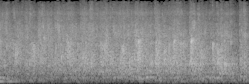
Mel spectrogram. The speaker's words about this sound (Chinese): 是不是手痒啊？这种也要鼓掌的，这讲故事啊。我觉得你们手有点痒，是不是啊？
